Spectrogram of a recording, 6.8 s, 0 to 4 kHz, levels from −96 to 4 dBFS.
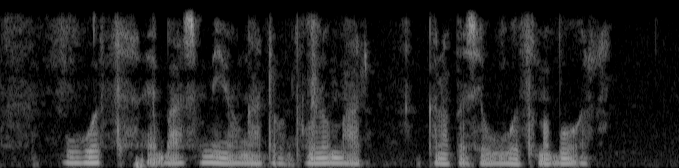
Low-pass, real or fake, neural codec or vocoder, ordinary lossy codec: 3.6 kHz; real; none; none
